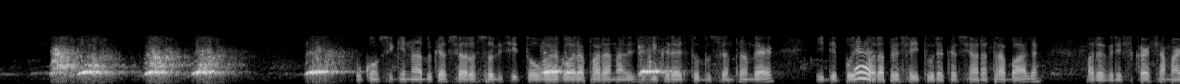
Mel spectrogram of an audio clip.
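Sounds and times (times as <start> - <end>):
faint low hum: 0.0 - 11.7
dog barking: 0.5 - 3.6, 5.4 - 5.8, 6.4 - 6.8
speech: 3.7 - 11.7.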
